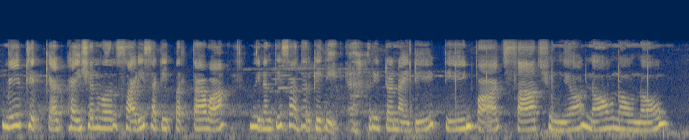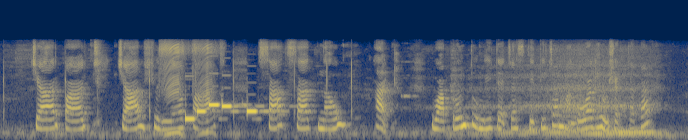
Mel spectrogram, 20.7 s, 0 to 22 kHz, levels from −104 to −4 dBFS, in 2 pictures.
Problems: background sounds at intervals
